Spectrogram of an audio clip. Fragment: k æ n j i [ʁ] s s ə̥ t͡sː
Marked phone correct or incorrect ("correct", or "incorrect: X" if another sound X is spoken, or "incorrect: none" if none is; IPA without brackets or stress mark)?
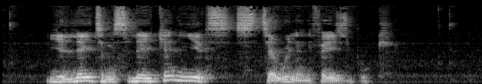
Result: incorrect: ð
